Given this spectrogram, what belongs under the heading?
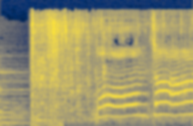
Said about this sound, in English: Water again.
